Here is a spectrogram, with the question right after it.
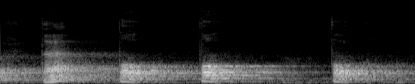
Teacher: kalau makhrajnya huruf th itu ada pada ujung lidah sama kayak kita mengucapkan huruf ta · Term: huruf tho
